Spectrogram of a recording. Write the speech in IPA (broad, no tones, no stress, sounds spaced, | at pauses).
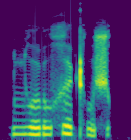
ʎ u ɽ u x ɯ ʈʰ u ʃ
